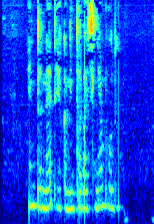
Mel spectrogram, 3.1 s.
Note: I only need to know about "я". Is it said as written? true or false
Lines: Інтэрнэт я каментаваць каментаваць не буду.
true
